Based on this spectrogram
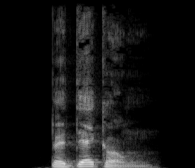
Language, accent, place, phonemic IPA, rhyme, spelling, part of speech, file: German, Germany, Berlin, /bəˈdɛkʊŋ/, -ɛkʊŋ, Bedeckung, noun, De-Bedeckung.ogg
- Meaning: 1. cover 2. cloud cover, nebulosity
